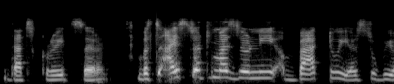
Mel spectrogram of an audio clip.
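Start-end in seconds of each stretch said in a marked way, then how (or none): none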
